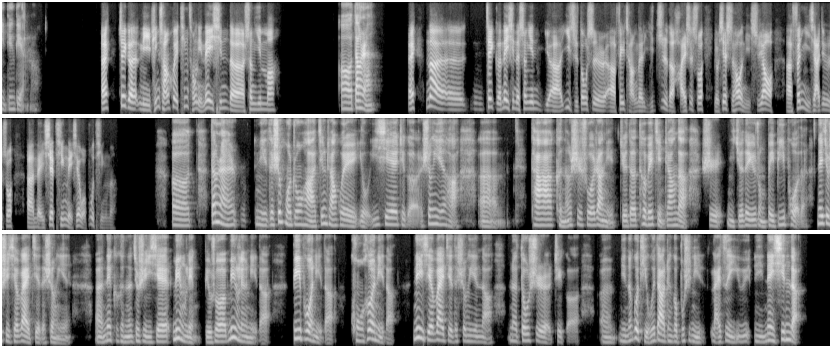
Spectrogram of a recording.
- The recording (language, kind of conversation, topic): Chinese, podcast, 你如何辨别内心的真实声音？
- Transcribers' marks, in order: none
